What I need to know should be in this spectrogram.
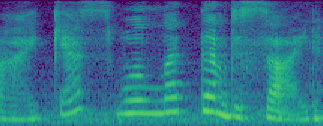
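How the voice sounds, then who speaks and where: A woman uses a put-on character voice with a high pitch. Her pitch swings very widely. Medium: read story.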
